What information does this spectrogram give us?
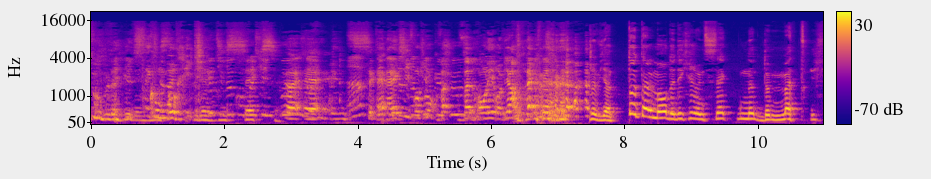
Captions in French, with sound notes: -Double combo ! -"Une sexe de Matrique" ! -Il a dit "sexe". -Ouais ouais, une s.. Et Alexis franchement vas, vas te branler reviens parce que là ...*Rires* -Je viens totalement de décrire une sexmdl de Matrix..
